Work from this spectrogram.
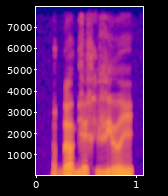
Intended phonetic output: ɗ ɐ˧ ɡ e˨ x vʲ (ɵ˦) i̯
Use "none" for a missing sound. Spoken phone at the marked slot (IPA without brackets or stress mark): ɵ˦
